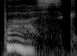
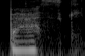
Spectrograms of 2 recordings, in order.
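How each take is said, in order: First: The word is said with a non-English pronunciation. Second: The word is said with the English pronunciation. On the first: The speaker calls it wrong. "I would always call this place Basque" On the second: The speaker calls it right. "it's pronounced Basque in English"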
